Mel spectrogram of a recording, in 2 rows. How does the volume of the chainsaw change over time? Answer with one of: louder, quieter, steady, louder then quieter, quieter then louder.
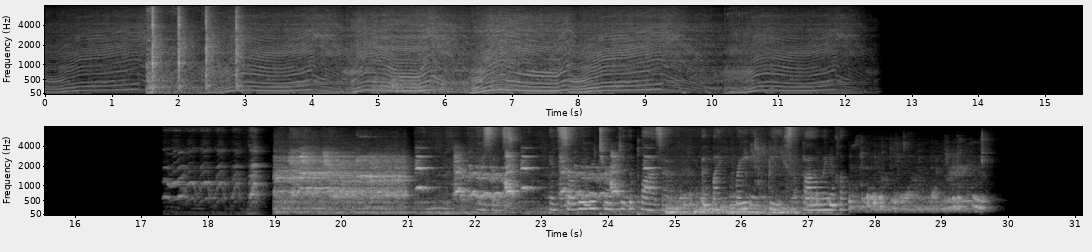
louder then quieter.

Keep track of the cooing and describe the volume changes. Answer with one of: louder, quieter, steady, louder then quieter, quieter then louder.
louder.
